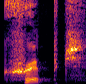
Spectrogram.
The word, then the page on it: crypt: American English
